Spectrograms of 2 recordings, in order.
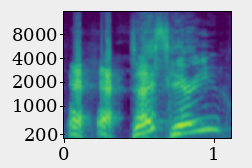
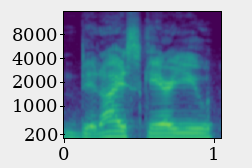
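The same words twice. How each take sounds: First: High, slow spooky tease. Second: Said in the usual way. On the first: Shown as a demonstration. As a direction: ham it up like a ghost story. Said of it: "You started something. You have to finish it now". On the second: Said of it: "You started something".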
